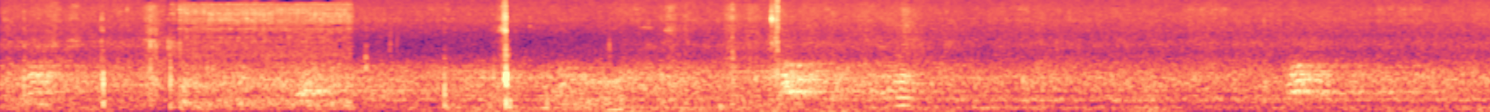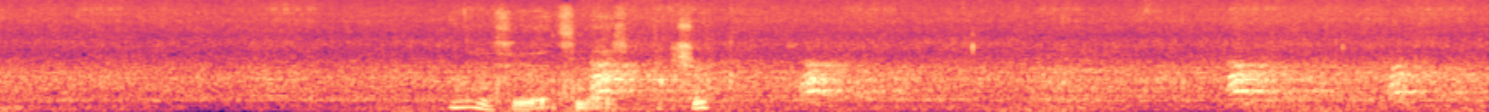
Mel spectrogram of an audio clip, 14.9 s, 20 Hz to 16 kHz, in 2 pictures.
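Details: Honey bees on 12-11-23 giving a steady, thick droning buzz, with louder individual buzzes swelling past around ten to eleven seconds and a few faint clicks.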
